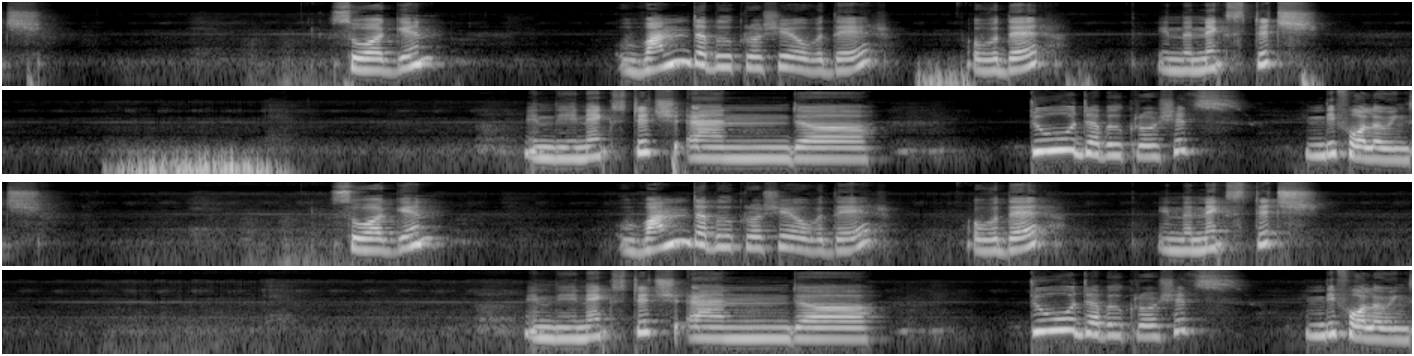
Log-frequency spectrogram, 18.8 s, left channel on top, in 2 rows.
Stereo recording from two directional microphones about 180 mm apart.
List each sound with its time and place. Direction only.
0.0 s speech: 15° left (ahead or behind)
2.1 s a woman's voice: 20° left (ahead or behind)
4.1 s a woman's voice: 20° left (ahead or behind)
12.8 s a woman's voice: 20° left (ahead or behind)
16.3 s a woman's voice: 15° left (ahead or behind)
